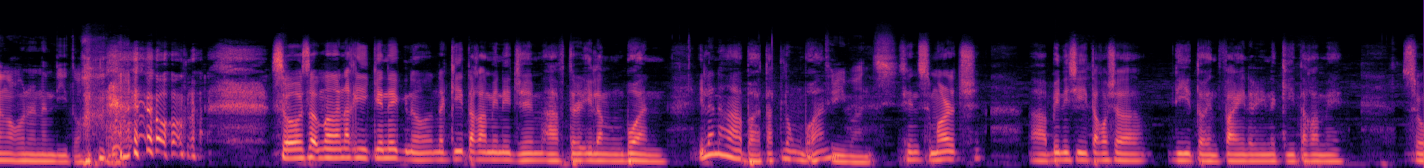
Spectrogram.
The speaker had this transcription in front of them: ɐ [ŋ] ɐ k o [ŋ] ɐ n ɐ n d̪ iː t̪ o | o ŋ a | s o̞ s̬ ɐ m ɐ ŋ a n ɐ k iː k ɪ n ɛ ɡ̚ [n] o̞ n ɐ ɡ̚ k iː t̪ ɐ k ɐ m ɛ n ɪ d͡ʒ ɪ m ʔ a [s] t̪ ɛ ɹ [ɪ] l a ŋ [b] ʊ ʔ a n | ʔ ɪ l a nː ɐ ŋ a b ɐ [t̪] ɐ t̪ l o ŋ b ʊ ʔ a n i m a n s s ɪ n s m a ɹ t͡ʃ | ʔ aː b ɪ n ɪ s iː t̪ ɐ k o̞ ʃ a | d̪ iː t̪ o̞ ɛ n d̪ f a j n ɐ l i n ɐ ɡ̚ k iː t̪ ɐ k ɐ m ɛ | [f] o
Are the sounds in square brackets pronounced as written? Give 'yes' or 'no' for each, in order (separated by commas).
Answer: yes, no, yes, no, yes, yes, yes, no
